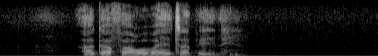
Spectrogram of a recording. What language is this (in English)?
Northern Sotho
